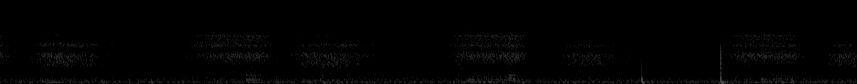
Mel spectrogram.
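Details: Soft, hissy snoring breaths in an irregular rhythm over a faint hum, with two sharp clicks near the end, from a female who was unwell and slept most of the day; snoring.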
